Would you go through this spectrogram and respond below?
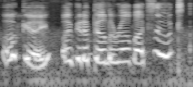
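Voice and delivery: high, tearful mock whimper; whiny Shredder voice. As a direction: squeak it like a beaten villain. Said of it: "He's like".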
